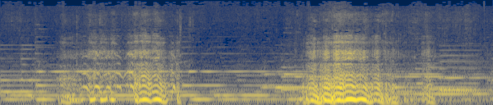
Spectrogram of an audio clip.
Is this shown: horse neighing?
yes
